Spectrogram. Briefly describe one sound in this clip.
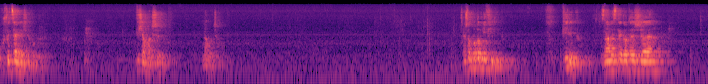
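A man speaks through a microphone in short bursts with long pauses, in a large room with reverberation.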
